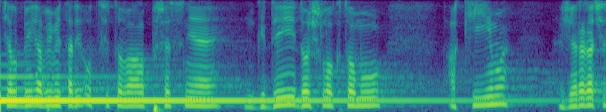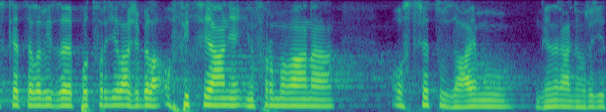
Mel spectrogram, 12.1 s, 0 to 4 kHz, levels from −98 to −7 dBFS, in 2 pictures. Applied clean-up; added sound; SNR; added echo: none; Piano; -1 dB; none.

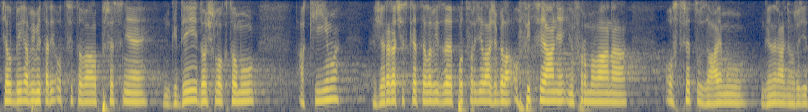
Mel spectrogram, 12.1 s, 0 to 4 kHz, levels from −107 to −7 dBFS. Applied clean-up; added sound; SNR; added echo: none; none; none; none.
